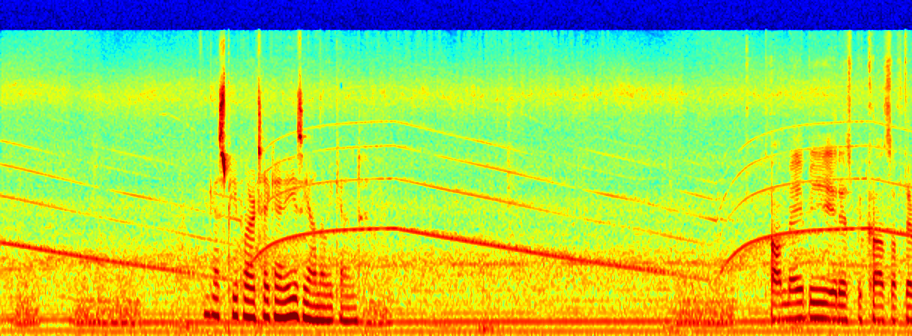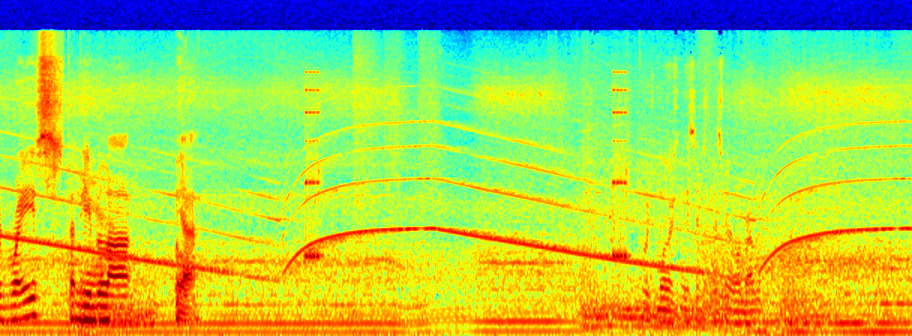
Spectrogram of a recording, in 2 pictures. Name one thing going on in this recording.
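An ambulance siren wails steadily, rising and falling.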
